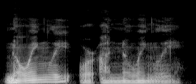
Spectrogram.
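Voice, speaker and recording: A man speaking as a meditation coach in a guided, motivational style, deliberately, in short phrases with long pauses, his voice gravelly and husky. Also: rumbling low, dark tone, no room sound.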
